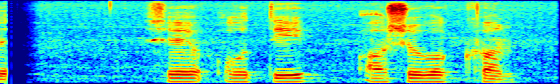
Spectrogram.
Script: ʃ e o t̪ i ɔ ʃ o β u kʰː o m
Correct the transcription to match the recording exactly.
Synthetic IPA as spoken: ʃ e o t̪ i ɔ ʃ u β o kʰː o n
